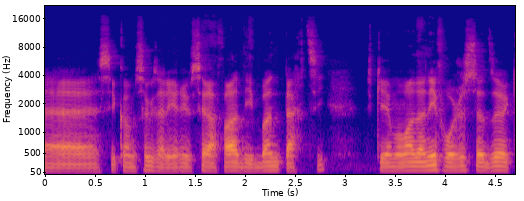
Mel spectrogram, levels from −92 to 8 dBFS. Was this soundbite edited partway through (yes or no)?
no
